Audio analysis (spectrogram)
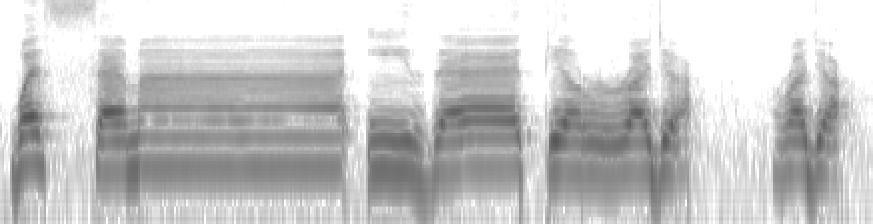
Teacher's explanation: عین کو توسط دینا ہے ہم نے، اسے جھٹکا نہیں دینا. عین کی آواز جو ہے تھوڑی سی چلے گی کیونکہ وہ بین بین لیٹر میں سے، لن عمر میں سے ہے اور اس میں توسط ہوتا ہے، درمیانی آواز چلتی ہے، ٹھیک ہے.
